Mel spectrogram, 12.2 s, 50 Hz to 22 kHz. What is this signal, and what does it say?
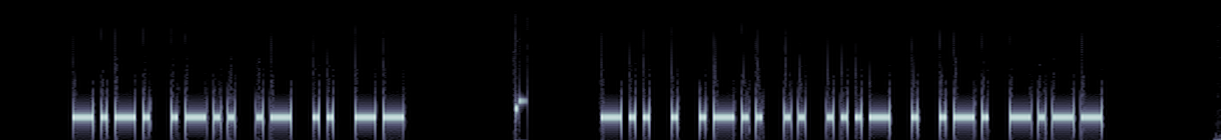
Morse code, heard as a keyed tone, about 17 wpm, 700 Hz. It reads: CLAIM DELIVERY
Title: Sentences from Top 1500 Words - New Word Drill - 17wpm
